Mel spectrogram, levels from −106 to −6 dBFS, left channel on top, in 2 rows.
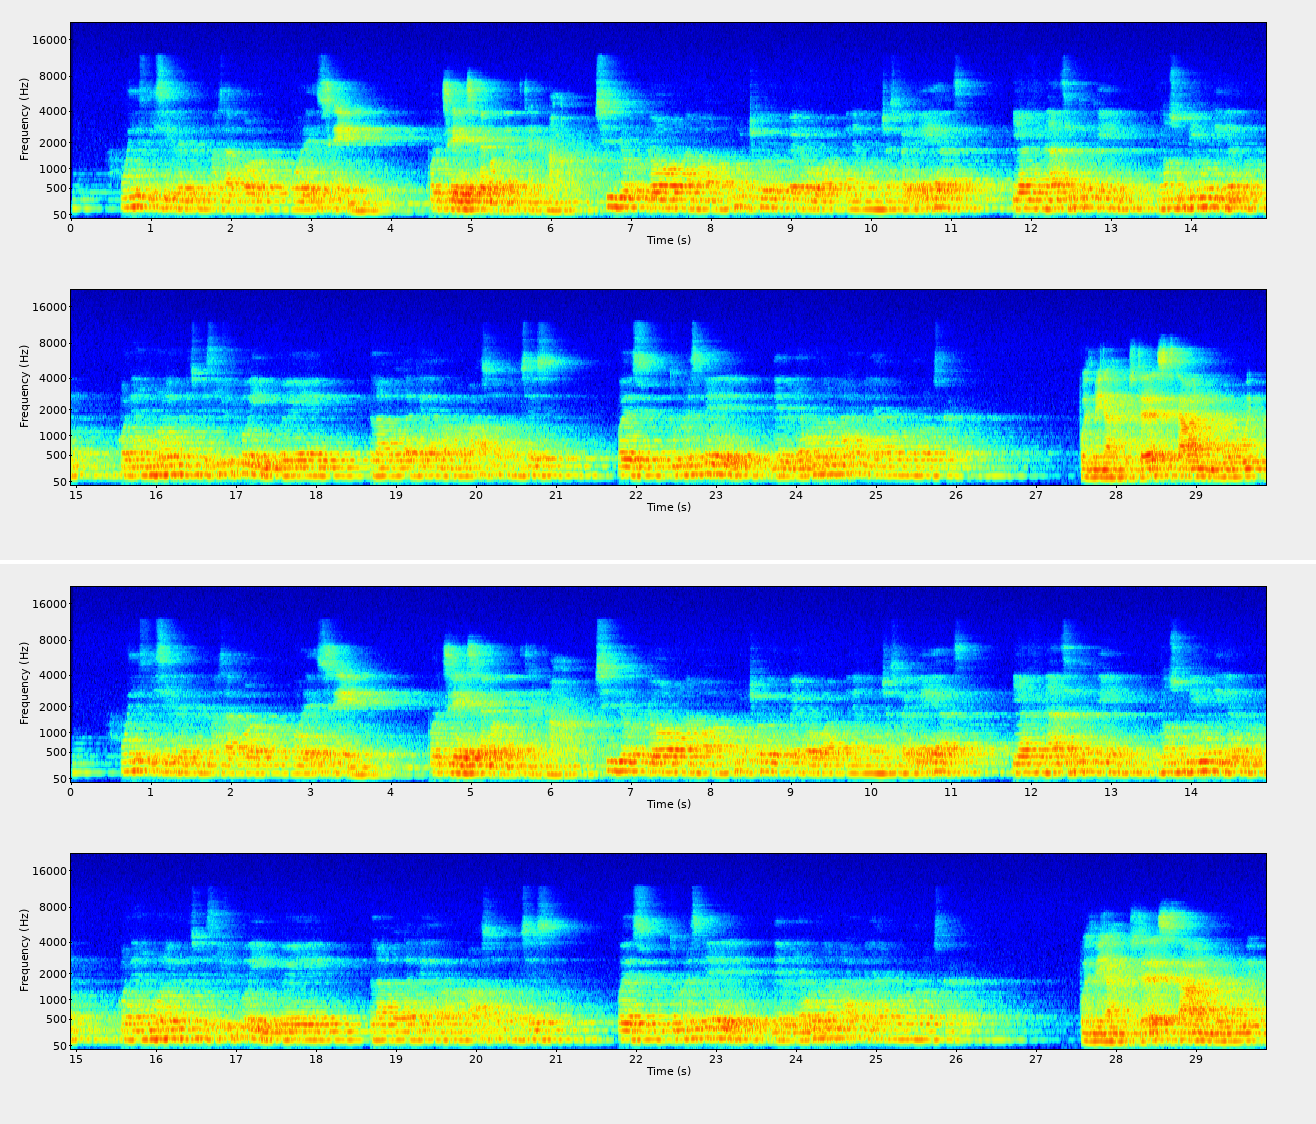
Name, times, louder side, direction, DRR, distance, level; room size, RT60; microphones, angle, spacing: voice 1, 0.6-2.4 2.8-3.3 4.5-5.1 6.5-11.0 11.8-15.0 15.5-18.1 18.7-20.9 21.8-22.1 22.4-23.4 23.6-26.0, left 1 dB, 15° left, -11 dB, 1.1 m, -30 dB
voice 2, 3.3-3.7 4.7-6.2 27.5-29.7, left 1 dB, 70° left, -4 dB, 0.5 m, -28 dB
4.7 x 2.1 x 4.5 m, 2.8 s
head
